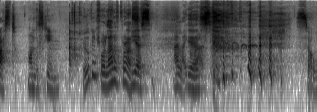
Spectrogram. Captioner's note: laughs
